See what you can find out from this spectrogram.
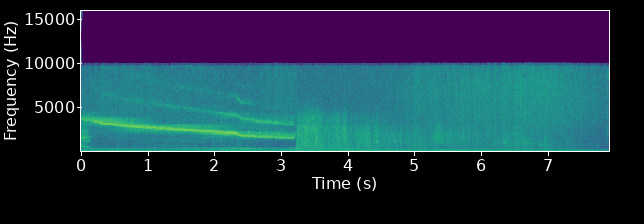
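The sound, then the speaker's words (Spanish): Explosion effect for an alien attack's green flash and wall of fire: a high falling whistle cuts abruptly into a loud blast, followed by a sustained heavy roaring rumble that stays dense and loud to the end. “¡Van a disparar! ¡Es un fogonazo verde! ¡Un muro de fuego!”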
